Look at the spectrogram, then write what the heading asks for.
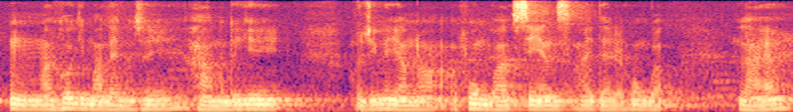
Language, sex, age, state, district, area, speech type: Manipuri, male, 30-45, Manipur, Thoubal, rural, spontaneous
